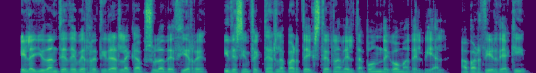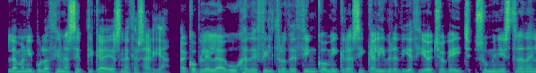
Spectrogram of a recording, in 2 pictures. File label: locutor spanish voiceover tutorial; locutor de manuales y tutoriales de uso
